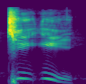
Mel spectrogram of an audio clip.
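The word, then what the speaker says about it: τε: the Greek there's a there's a a conjunction te T is how you'd pronounce that and most of the time in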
